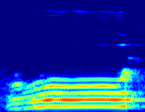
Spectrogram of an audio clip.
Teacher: إذن حس كأنه عم تبلع شيء وانزعاج، تنزعج في المخرج، لا يعلمون. هذه مون، هذه واو انحسرت ما بين الميم والنون، والميم والنون في مخرجهما الغنة من الخيشوم، فممكن أن تتأثر هذه الواو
